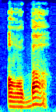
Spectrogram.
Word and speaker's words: en bas: En bas, final S not pronounced. En bas, en bas.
